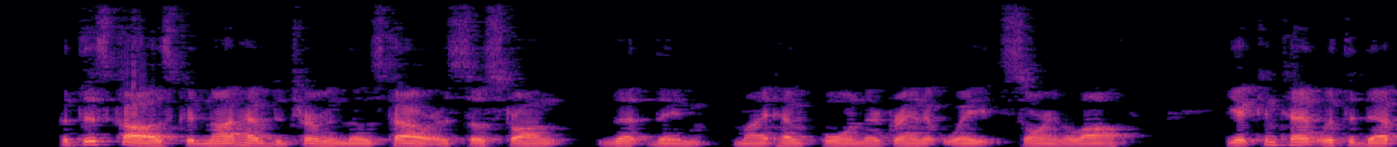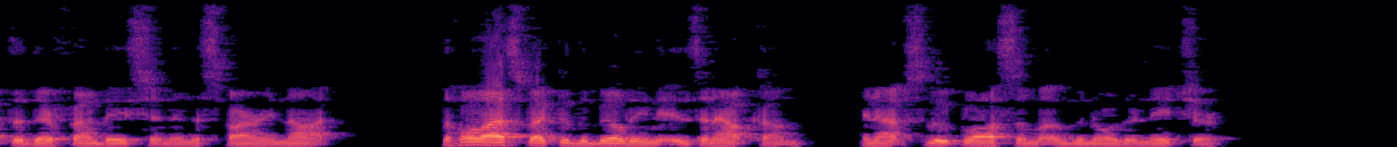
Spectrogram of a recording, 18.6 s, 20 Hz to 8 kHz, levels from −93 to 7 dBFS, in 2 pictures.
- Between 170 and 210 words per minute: No, average, 155 wpm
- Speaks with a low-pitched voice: Yes, low, 115 Hz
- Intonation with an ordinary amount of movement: No, narrow, 1.4 semitones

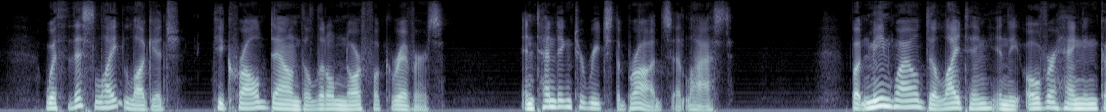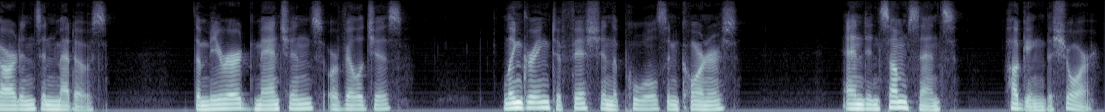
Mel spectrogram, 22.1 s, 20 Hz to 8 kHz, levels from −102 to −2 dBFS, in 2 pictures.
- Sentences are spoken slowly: Yes, slow, 130 wpm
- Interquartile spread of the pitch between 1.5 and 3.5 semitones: No, average, 4.0 semitones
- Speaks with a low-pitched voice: Yes, low, 115 Hz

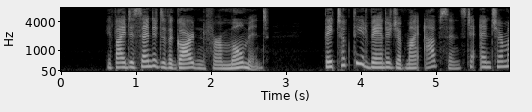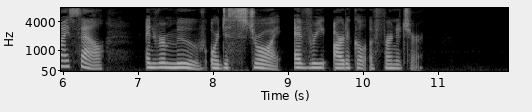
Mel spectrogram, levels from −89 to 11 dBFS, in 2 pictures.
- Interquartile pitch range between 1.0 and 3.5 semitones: Yes, average, 3.2 semitones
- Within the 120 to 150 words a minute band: Yes, average, 140 wpm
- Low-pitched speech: No, high, 195 Hz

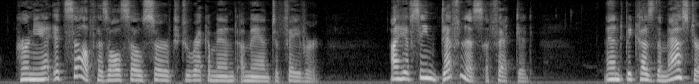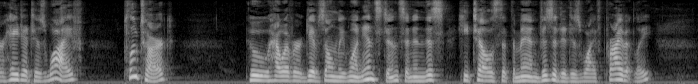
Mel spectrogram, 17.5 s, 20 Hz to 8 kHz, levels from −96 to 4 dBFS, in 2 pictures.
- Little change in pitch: No, average, 4.9 semitones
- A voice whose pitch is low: No, medium, 165 Hz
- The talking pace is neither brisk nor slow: Yes, average, 150 wpm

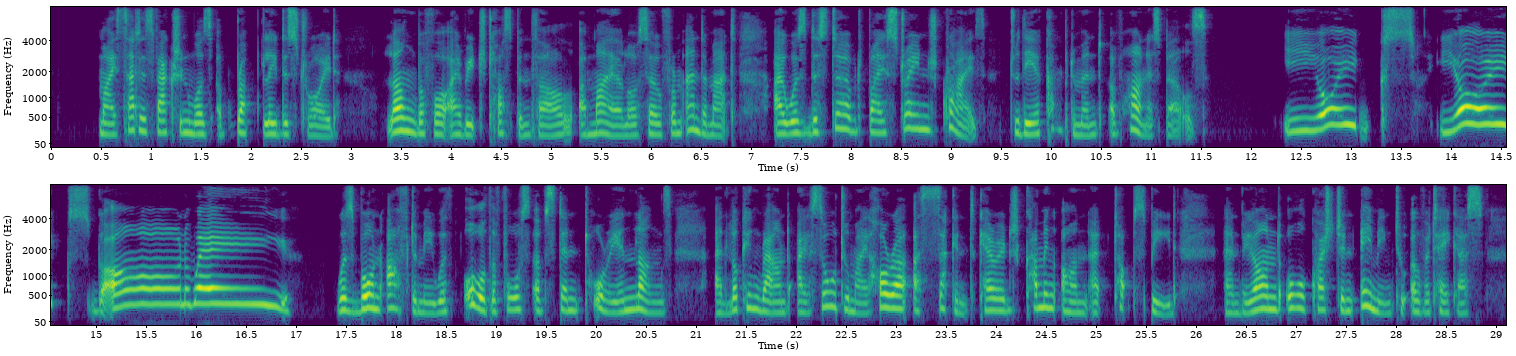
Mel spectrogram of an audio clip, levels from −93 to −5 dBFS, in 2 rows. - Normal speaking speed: Yes, average, 145 wpm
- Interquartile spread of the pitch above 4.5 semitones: Yes, wide, 5.5 semitones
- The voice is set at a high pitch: Yes, high, 215 Hz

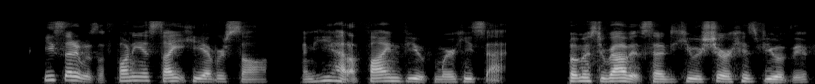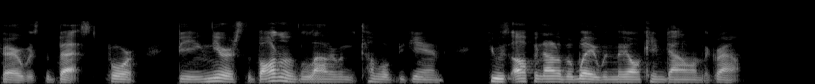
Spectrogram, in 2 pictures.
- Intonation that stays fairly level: No, average, 3.7 semitones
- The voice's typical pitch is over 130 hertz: No, low, 125 Hz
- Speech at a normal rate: No, fast, 230 wpm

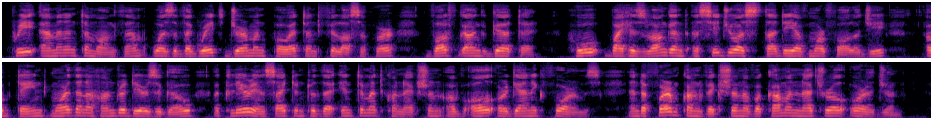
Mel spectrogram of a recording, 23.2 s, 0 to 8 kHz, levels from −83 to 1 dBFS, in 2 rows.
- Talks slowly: Yes, slow, 130 wpm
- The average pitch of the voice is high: No, low, 135 Hz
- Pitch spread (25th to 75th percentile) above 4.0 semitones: No, narrow, 2.4 semitones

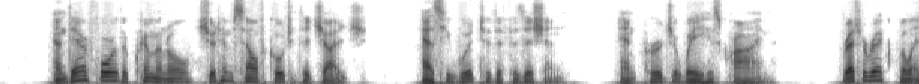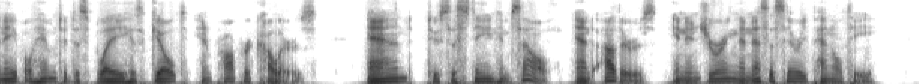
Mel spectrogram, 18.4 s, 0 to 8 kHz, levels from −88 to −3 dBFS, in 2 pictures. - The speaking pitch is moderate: No, low, 100 Hz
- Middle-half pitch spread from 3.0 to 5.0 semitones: Yes, average, 3.4 semitones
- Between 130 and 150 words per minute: Yes, average, 140 wpm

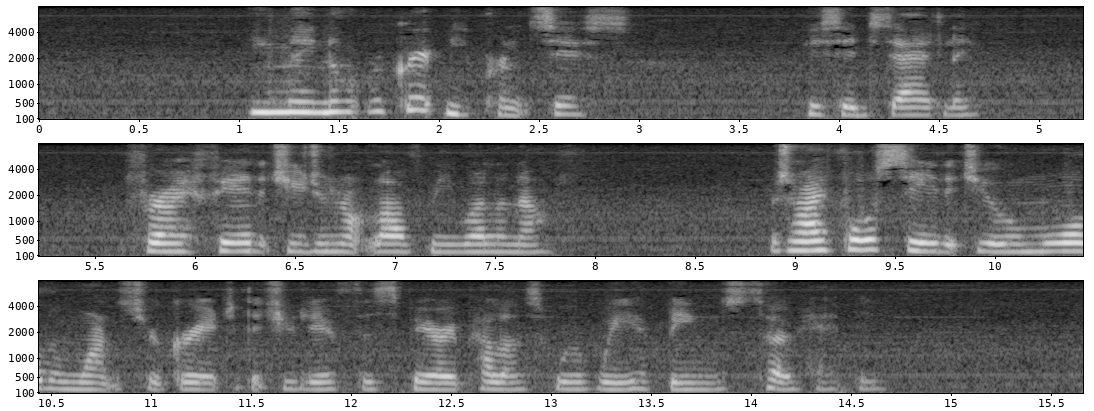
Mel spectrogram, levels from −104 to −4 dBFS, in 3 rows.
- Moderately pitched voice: No, high, 200 Hz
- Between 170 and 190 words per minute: No, average, 160 wpm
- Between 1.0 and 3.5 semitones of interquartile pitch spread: Yes, narrow, 2.5 semitones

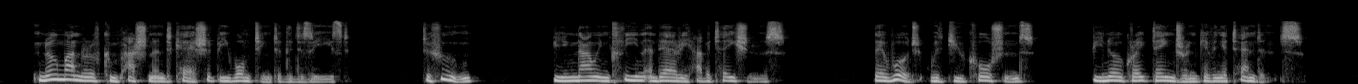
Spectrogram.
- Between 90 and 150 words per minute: Yes, average, 145 wpm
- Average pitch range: Yes, average, 4.1 semitones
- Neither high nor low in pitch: Yes, medium, 155 Hz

